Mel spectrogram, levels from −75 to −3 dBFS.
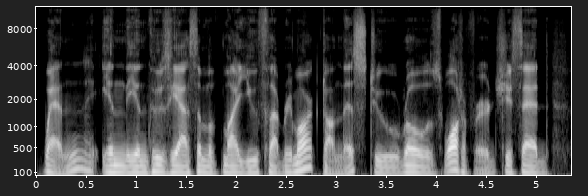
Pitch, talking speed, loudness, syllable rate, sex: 90 Hz, 180 wpm, -20 LUFS, 4.4 syllables/s, male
